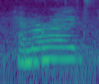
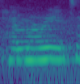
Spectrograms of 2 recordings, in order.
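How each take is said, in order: First: "Hemorrhoids" with the last syllable like "rights"; soft, questioning try at "Hemorrhoids", vowel "eye" at the end; trying a pronunciation. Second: "Hemorrhoids" with the last syllable like "reeds"; soft, unsure try at "Hemorrhoids", vowel "ee" at the end; trying another pronunciation. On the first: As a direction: say "Hemorrhoids" ending in an "eye" sound. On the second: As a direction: say "Hemorrhoids" ending in an "ee" sound. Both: Shown as a demonstration. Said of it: "How do you pronounce it?".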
